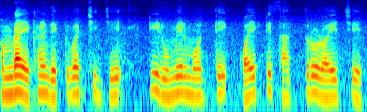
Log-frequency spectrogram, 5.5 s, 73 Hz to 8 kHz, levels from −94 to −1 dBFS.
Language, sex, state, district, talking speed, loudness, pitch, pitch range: Bengali, male, West Bengal, Cooch Behar, 120 wpm, -23 LUFS, 155 Hz, 140-165 Hz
